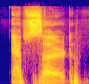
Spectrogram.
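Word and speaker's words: absurd: तो आज का वर्ड हमारा है एब्सर्ड। इट्स एब्सर्ड। ठीक है? एब्सर्ड। आर को यहां पे थोड़ा सा साइलेंट करके पढ़िएगा तो आराम से निकलेगा इसका प्रोनंसिएशन। एब्सर्ड।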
